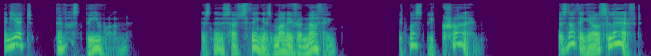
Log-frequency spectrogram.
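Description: A man voicing a bold young woman who speaks bluntly and calmly. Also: medium pitch, unhurried, pauses often, husky, dry recording, clean studio sound, pitched above the performer's own voice, heavily acted. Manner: blunt, calm, direct.

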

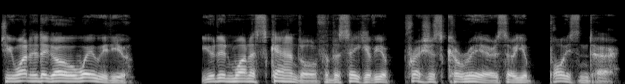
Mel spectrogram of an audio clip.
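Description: A man's voice: medium pitch, lively intonation, moderate pace, no echo, studio quality, pitched above the performer's own voice, lightly acted. A man voicing a blustering middle-aged party host who speaks heavily and agitatedly. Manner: heavy, agitated.

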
